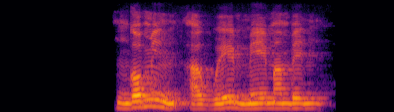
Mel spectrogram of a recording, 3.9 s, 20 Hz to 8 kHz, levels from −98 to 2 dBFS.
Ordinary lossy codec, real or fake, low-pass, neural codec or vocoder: Opus, 24 kbps; real; 7.2 kHz; none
